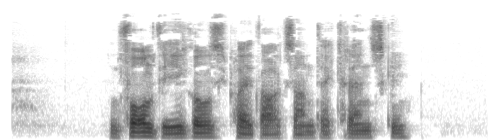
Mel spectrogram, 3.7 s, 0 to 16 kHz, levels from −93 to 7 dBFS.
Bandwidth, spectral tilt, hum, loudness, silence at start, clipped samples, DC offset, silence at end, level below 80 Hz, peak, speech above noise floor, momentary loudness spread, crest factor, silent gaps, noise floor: 11 kHz; -5.5 dB/octave; none; -23 LUFS; 0.85 s; under 0.1%; under 0.1%; 0.65 s; -52 dBFS; -2 dBFS; 53 dB; 13 LU; 22 dB; none; -75 dBFS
